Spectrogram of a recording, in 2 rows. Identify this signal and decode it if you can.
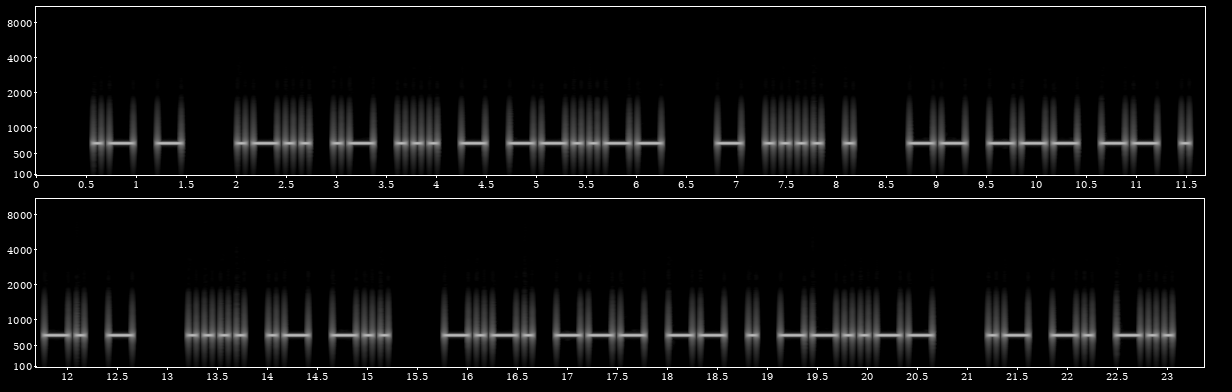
Morse code, heard as a keyed tone, about 15 wpm, 700 Hz. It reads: AT LAST, THE MOMENT HAD COME, AND
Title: Sentences from Top 1500 Words 15wpm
